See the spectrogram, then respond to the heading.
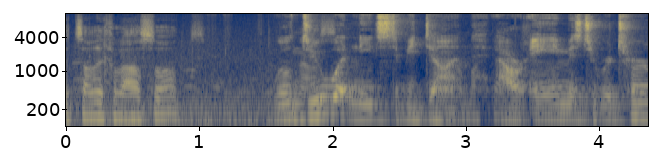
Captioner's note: through translator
